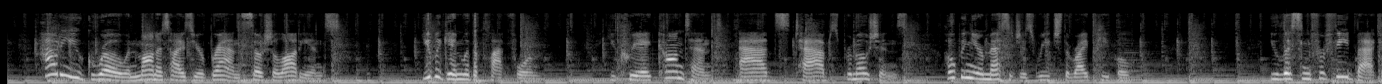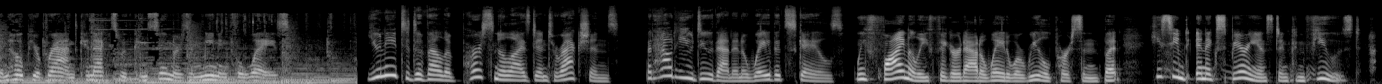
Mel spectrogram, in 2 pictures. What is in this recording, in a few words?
Business USA; Business Reel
